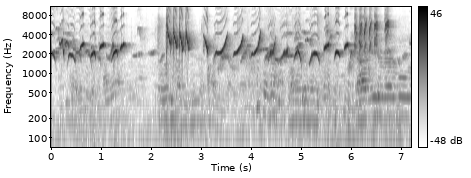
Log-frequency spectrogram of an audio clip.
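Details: Greater green leafbird in full song, used to provoke a rival leafbird back into aggression after moulting: loud, quick run of whistled, curling notes, some rising and some falling, broken by short pauses and bursts of sharper, higher chips.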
